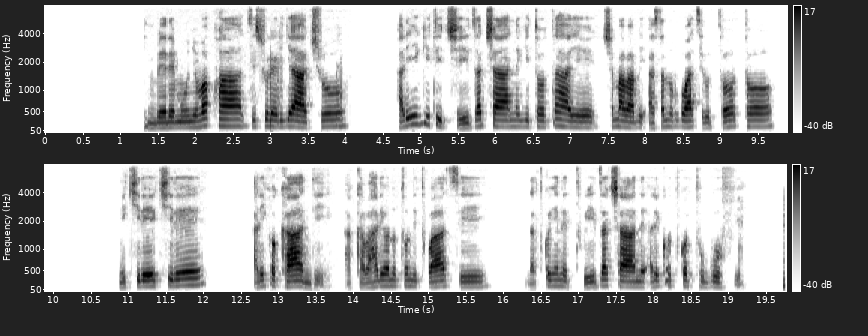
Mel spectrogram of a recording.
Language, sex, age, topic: Rundi, male, 36-49, education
